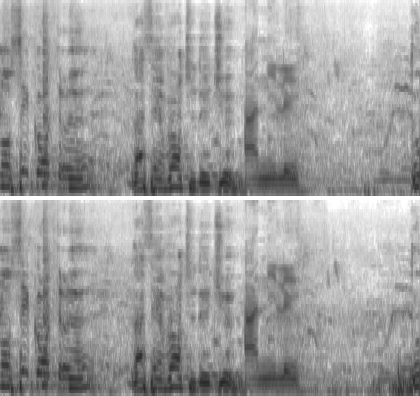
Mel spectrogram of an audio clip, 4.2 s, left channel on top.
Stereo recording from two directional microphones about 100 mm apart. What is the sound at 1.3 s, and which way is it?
Speech, 15° right (ahead or behind).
